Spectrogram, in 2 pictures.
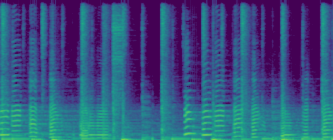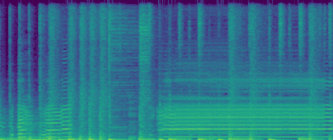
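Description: Jazz-funk music: a saxophone playing quick melodic runs over a drum kit, then a long held note from about six seconds in.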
